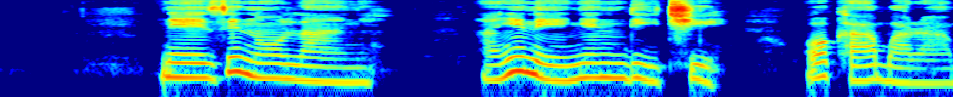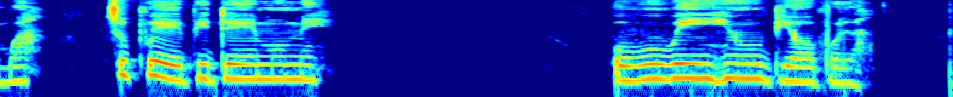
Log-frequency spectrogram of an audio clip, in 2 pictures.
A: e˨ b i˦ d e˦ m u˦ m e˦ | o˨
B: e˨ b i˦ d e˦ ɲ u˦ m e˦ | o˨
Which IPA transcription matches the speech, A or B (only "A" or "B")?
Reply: A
